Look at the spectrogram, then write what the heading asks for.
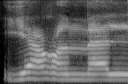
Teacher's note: Məl dedikdə ləm hərfini incə çıxartmalıyıq.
